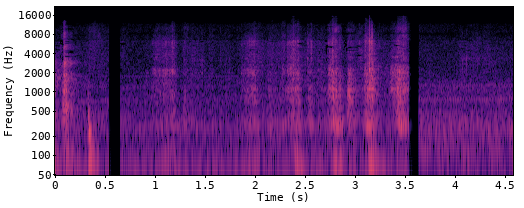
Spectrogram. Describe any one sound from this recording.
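Scissors snip through thin fabric.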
